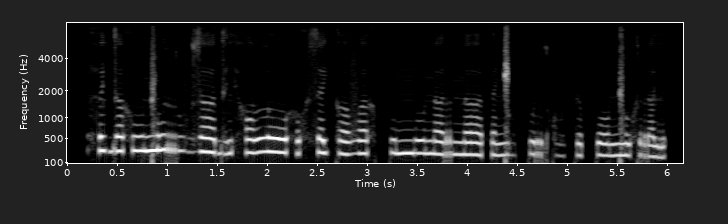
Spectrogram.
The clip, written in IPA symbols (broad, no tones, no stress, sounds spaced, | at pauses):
h ɘ lʲ d ɐː x uː ŋ͡ǁ u r v ṳ z ɐː d ɛ̤ lʲ h ɔ lː oː h o x s ɛ j k ʌ v ɐː x pː u mː uː n ɐː r n ɐː θ ɛ ŋ͡ǁ ɔ̤ pː u r k o̤ k ɘ pː oː ŋ͡ǁ u x r ɐ lʲ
